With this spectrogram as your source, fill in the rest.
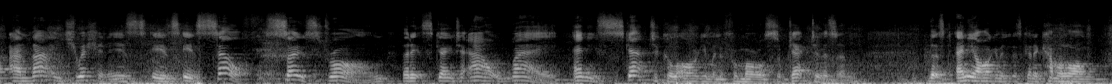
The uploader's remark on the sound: Talk with Q&A at Trondheim University's 'Skeptics Week', 7th March 2018.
